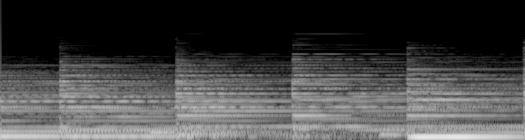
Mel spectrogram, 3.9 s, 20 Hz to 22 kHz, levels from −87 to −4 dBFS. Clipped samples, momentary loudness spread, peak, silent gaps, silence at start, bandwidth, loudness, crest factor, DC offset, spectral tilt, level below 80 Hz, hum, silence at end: under 0.1%; 11 LU; -8 dBFS; none; 0 s; 5.6 kHz; -24 LUFS; 14 dB; under 0.1%; -9 dB/octave; -34 dBFS; none; 0 s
